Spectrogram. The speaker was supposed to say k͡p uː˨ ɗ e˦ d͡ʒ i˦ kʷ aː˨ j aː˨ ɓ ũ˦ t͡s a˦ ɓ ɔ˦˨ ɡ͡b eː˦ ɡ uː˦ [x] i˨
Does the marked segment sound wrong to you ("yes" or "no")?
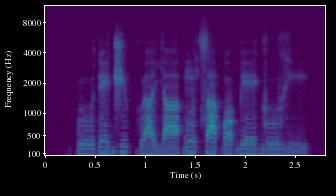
yes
